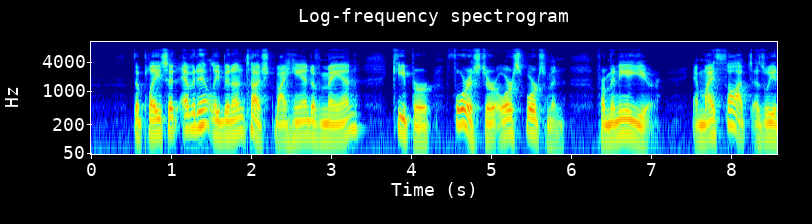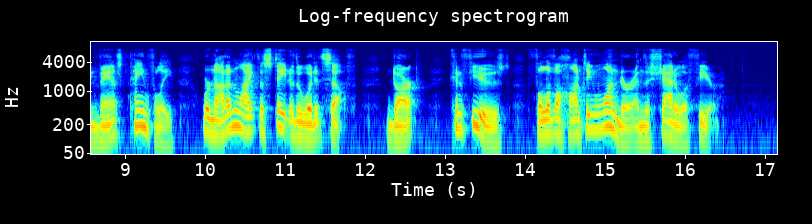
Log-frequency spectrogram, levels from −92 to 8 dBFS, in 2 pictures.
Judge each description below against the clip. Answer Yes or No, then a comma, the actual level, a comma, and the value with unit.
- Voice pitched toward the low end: Yes, low, 120 Hz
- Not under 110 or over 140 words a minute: No, average, 155 wpm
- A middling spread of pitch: No, wide, 6.1 semitones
